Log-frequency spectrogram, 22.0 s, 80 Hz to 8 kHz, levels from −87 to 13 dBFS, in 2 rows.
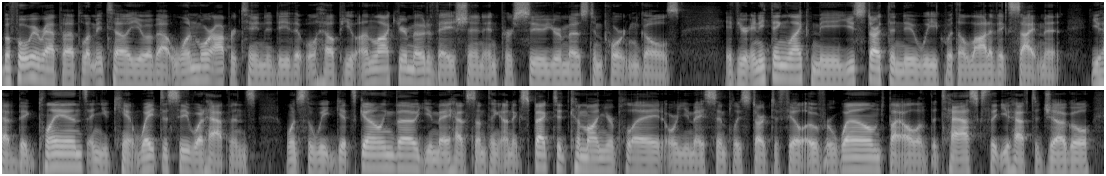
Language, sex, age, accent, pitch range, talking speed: English, male, 30-49, American, 85-100 Hz, 230 wpm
